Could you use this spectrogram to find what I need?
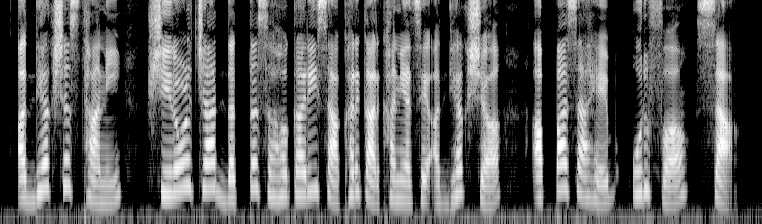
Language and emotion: Marathi, neutral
